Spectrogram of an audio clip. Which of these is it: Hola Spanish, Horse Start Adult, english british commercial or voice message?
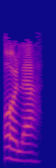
Hola Spanish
